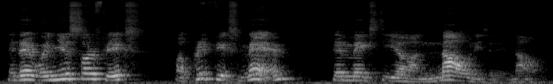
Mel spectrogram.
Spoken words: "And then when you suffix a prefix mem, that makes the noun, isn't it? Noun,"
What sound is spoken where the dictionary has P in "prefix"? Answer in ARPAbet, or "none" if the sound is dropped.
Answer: P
